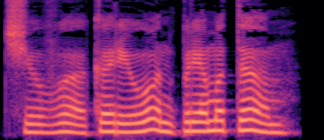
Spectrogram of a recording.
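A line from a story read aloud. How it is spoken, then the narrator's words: Hiss. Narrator (Russian): Прошипел Калиб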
